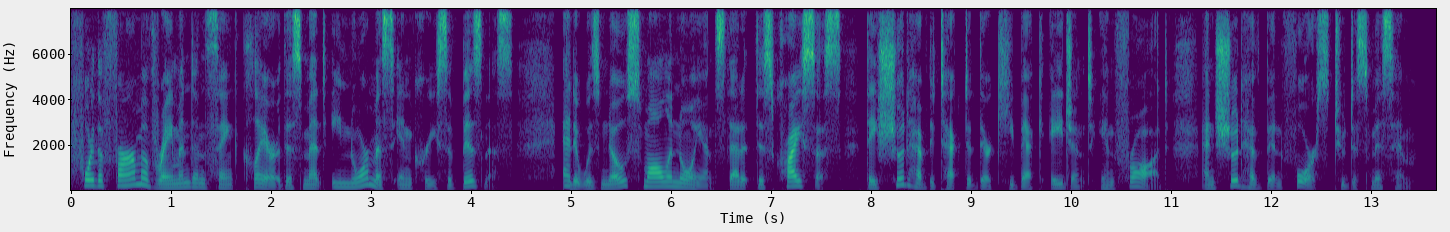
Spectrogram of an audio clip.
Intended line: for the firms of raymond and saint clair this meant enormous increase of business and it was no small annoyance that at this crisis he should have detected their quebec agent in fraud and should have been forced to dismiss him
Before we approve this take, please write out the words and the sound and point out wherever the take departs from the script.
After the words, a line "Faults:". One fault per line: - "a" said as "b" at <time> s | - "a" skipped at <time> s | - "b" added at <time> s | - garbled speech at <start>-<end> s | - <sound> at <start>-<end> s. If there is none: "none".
for the firm of raymond and saint clair this meant enormous increase of business and it was no small annoyance that at this crisis they should have detected their quebec agent in fraud and should have been forced to dismiss him
Faults:
- "firms" said as "firm" at 0.3 s
- "he" said as "they" at 7.9 s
